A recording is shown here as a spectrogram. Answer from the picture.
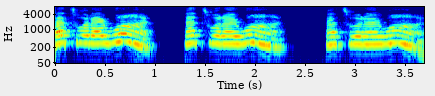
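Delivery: put-on demanding, needy little child voice, pitched high. Comparing a life-force-hungry energy to a child: imitating a needy little child. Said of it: "like a needy little child going".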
